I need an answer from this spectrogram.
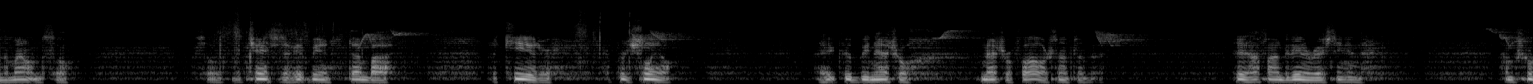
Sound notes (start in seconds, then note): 10.8 bird chirping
